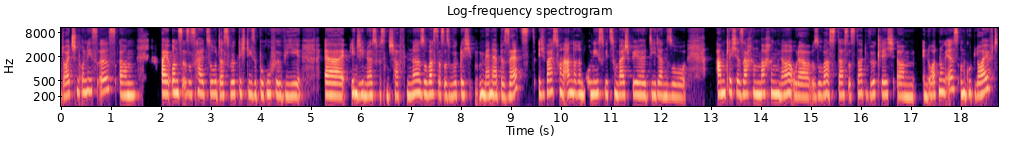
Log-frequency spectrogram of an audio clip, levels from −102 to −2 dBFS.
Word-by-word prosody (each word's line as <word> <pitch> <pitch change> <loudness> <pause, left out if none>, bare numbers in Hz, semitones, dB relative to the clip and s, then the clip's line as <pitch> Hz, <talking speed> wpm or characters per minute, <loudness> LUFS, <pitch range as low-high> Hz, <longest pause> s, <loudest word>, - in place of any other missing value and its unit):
deutschen 230 +4 0
Unis 270 +1 -1
ist. 285 +2 -1
Ähm, 220 0 +1 0.5
bei 235 -1 +6
uns 250 0 +4
ist 230 - -4
es 230 +2 -3
halt 235 -2 -1
so, 235 0 -1
dass 220 0 -2
wirklich 235 +1 -2
diese 225 -2 -2
Berufe 220 -1 -2
wie, 210 +1 -2 0.5
äh, 215 -2 +5
Ingenieurswissenschaften, 215 -2 -1
ne, 240 +3 +2
so 230 -1 +1
was, 230 0 +2
das 220 -2 -3
ist 210 -1 -3
wirklich 220 0 -3
männerbesetzt. 220 - +1
Ich 230 -1 -4
weiß 250 0 0
von 255 - +1
anderen 235 -2 +2
Unis 235 +1 +1
wie 225 - -3
zum 230 0 0
Beispiel, 220 0 +1
die 215 +1 -3
dann 215 -1 -2
so 200 -1 -5 0.6
amtliche 245 +1 +3
Sachen 230 +1 +1
machen, 235 0 +3
ne, 230 +3 +2
oder 205 -2 -2
so 215 +1 -3
was, 235 +1 0
dass 220 0 -3
es 205 0 -3
dort 230 -1 -6
wirklich, 230 +1 -2
ähm, 200 -1 -2
in 210 -2 -2
Ordnung 260 +2 0
ist 295 +2 0
und 235 0 +3
gut 240 0 -5
läuft. 270 +8 +1
225 Hz, 170 wpm, -21 LUFS, 215-235 Hz, 0.6 s, bei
